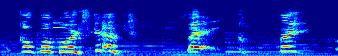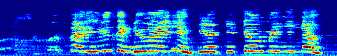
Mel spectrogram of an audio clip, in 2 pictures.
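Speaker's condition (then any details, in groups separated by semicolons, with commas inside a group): Cerebral palsy; from birth, premature, oxygen loss to brain, unable to walk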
